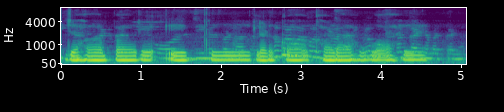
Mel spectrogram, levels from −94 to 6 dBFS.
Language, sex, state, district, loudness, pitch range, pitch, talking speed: Hindi, female, Madhya Pradesh, Bhopal, -13 LUFS, 170-185 Hz, 175 Hz, 85 wpm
